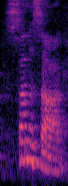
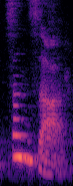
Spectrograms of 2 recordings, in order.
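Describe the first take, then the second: First: संसार slowly as "sa-na-saar"; wrong pronunciation. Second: संसार with the first syllable hummed through the nose; nasal pronunciation. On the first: Teacher rejecting the misspelt word, संसार with a full n. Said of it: "संसार नहीं". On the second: Teacher correcting students, संसार with a nasal first syllable. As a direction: say संसार as a higher, nasal "san-saar". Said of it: "नाक से बोला जा रहा है". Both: Shown as a demonstration.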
